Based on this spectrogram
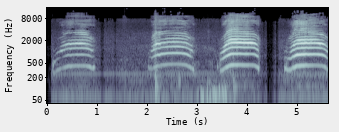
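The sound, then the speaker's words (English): A cat named Dorothy meows four times in a row, each cry long and drawn out with short pauses between, clear and growing slightly louder, with no one talking. “We're moving to Dorothy's Corner, where my cat Dorothy gets to share his opinions.”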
